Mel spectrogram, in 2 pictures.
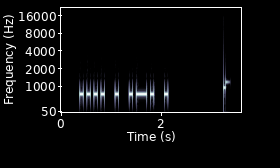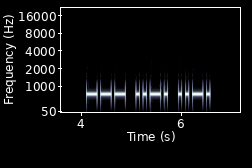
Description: Morse code, heard as a keyed tone, about 17 wpm, 700 Hz. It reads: HERE OFF
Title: Sentences from Top 200 Words - New Word Drill - 17wpm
